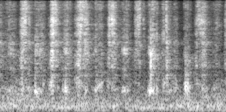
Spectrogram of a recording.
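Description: A block of chocolate being scraped with a small hand tool to shave it onto a cocktail, in quick rasping strokes about five a second.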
